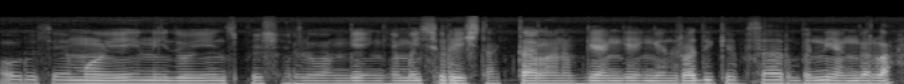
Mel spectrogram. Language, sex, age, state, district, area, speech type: Kannada, male, 18-30, Karnataka, Mysore, rural, spontaneous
